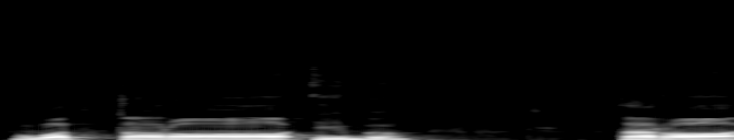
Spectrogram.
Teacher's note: এখানে রার উপর মদ আছে, এই রাকে লম্বা করিয়া পড়তে হবে।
